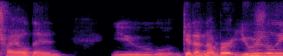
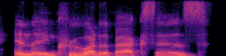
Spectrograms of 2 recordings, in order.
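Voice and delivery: plain

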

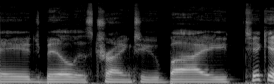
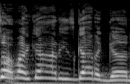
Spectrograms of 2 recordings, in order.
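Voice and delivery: very high, loud, over-the-top shrieking outburst; 5 dB louder than usual. Retelling a movie scene where a character shoots the ground: Nicolas Cage-style delivery. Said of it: "in his Nicolas Cagey kinda way".

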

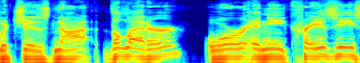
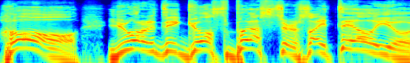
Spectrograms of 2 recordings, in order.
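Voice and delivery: put-on heavy Eastern European accent, much higher, slower; 7 semitones higher than usual. Describing a woman, the speaker quotes her in the thickest Eastern Bloc accent. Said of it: "like thickest Eastern Bloc accent".

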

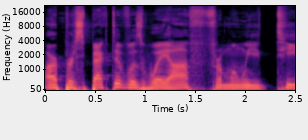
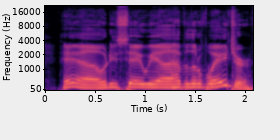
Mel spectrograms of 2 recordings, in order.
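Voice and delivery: put-on smug, swaggering, cocky tone; 2 semitones higher than usual. Retelling a golf partner proposing a bet: imitating a cocky friend. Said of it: "he gets all cocky and shit".

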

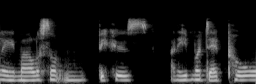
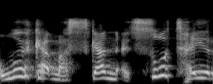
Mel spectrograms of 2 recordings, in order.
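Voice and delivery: slow, drawn-out skincare-advert voice; 5 semitones higher than usual. Doing a Gerard Butler impression of a moisturiser advert. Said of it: "my Gerard Butler doing an advert for, uh, moisturiser".

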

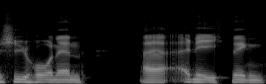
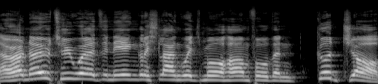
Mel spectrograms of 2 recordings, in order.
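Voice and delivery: furious yell, very loud, high and shrill; 10 semitones higher, 12 dB louder than usual. After asking whether J.K. Simmons has to be shouted, a host performs his line, shouting like J.K. Simmons. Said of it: "That was very loud".

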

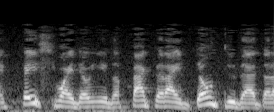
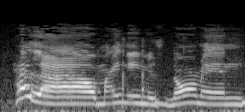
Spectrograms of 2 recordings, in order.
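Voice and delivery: put-on puppet voice, pitched higher; 7 semitones higher than usual. Drunk speaker blames a remark on his puppet, then speaks as it: talking as his puppet. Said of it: "that was my puppet talking".

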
